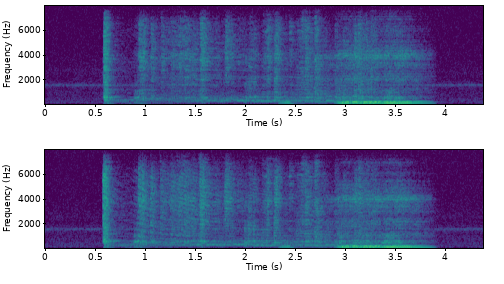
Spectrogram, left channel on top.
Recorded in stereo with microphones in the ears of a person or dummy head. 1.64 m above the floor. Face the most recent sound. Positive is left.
turn(degrees=0)  # may be behind; listen again after turning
